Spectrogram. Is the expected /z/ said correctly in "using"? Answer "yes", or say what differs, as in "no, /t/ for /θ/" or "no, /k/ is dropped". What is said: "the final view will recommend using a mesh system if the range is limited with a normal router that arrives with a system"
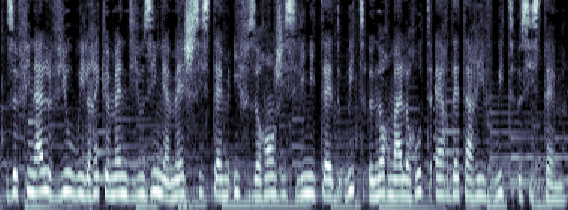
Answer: yes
